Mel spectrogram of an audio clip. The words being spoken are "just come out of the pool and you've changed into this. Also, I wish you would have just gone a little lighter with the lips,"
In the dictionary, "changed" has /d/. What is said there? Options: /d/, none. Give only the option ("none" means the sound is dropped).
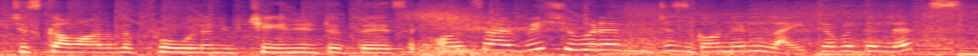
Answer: none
